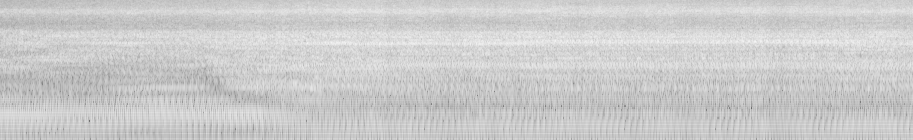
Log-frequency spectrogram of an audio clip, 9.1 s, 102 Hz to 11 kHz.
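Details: Caterpillar 320D excavator, C6.4 diesel, after injectors replaced to fix hard starting: steady, even running with a firm, regular beat, no misfire or knock; engine sounds healthy and smooth.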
